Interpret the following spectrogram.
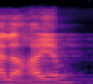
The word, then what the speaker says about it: Elohim: Yeah, man, the Elohim, you know what I mean? That's how you pronounce it in Lashwan Kodash.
